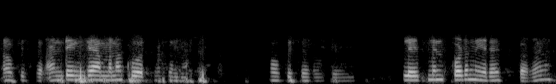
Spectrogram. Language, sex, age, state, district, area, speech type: Telugu, female, 30-45, Andhra Pradesh, West Godavari, rural, conversation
